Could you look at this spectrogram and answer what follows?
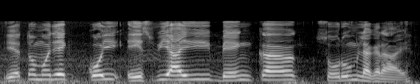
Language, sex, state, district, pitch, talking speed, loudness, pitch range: Hindi, male, Madhya Pradesh, Bhopal, 210 Hz, 170 wpm, -16 LUFS, 185-225 Hz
